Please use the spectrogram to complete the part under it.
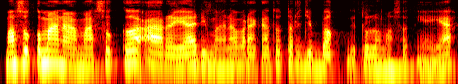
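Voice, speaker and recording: A woman's voice: lowish voice, very fast, gravelly, sharp tone. A woman reading a novel aloud in English and translating it line by line into Indonesian. She talks casually, thinks aloud and searches for words, and mixes both languages freely. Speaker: online English-to-Indonesian tutor.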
